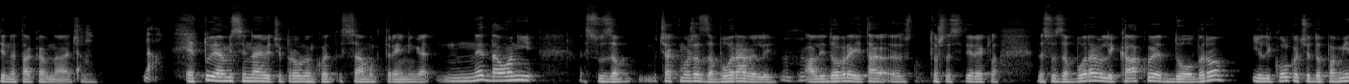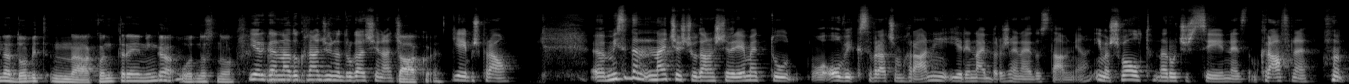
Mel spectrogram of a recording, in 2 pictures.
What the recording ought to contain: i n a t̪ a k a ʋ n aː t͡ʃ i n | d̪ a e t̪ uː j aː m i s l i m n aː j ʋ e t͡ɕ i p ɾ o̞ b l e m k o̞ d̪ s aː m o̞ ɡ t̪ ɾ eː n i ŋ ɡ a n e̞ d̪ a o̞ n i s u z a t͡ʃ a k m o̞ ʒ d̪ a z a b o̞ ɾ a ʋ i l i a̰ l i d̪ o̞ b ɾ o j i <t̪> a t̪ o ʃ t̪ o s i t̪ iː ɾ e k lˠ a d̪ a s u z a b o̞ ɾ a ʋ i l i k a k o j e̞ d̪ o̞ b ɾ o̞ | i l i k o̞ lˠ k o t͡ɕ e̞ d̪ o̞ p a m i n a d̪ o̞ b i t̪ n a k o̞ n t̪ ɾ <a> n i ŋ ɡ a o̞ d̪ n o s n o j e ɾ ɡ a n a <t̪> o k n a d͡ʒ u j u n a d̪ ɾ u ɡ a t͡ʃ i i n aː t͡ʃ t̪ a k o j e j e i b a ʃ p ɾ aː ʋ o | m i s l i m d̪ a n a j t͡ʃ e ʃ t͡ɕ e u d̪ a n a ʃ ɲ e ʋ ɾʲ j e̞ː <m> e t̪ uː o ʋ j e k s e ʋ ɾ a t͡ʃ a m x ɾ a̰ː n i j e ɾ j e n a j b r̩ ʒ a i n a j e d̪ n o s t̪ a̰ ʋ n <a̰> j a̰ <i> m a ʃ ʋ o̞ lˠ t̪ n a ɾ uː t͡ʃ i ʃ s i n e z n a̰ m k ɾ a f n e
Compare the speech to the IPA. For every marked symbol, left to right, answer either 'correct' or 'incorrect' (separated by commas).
correct, incorrect, incorrect, correct, incorrect, correct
